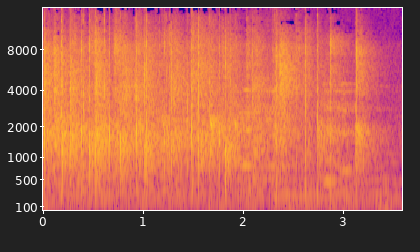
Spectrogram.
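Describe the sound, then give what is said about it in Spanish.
A live audience applauds, a dense run of hand claps with some sharper individual claps standing out, steady and fairly loud for a few seconds, with voices faintly mixed in. “Así que le aplaudimos, seca.”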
